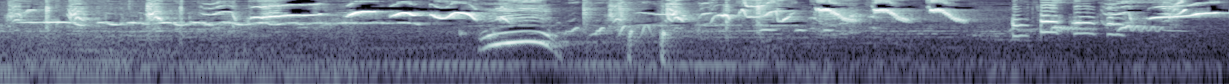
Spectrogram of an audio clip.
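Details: Shrimp-tailed White-rumped shama performing 'rít thuốc lào' song, a rich mix of long level whistles, rapid twittering, and deep downslurred loops, with a faint low hum underneath.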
